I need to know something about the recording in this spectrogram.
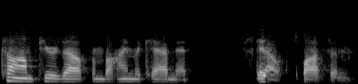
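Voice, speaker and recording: A man reading scripted stage directions for an audio drama as narrator, in deliberate, dramatic short phrases. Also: mid-range voice, steady tone, dry recording, muffled recording.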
